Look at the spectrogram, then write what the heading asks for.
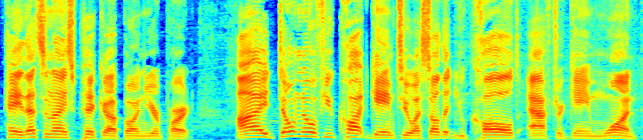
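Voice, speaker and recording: A man's voice: a little high, moderate pace, fairly bright tone, clean tone, dry recording, soft background music. A man hosting a baseball fan show, delivering sports commentary and previews. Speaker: host of a baseball fan channel.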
